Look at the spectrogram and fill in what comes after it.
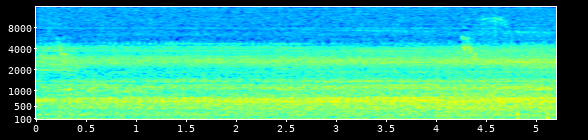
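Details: LG twin-tub washer after repair of a spin tub that would not run. The broken clutch-cable hook pin was replaced with a drilled-in bolt. Now a steady even whirr with a low constant hum and no knocks or scraping; the spin tub runs smoothly.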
